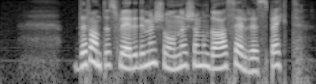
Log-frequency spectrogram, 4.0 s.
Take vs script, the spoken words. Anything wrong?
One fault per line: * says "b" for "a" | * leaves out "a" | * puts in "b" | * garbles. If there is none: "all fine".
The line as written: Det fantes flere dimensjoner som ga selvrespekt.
all fine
